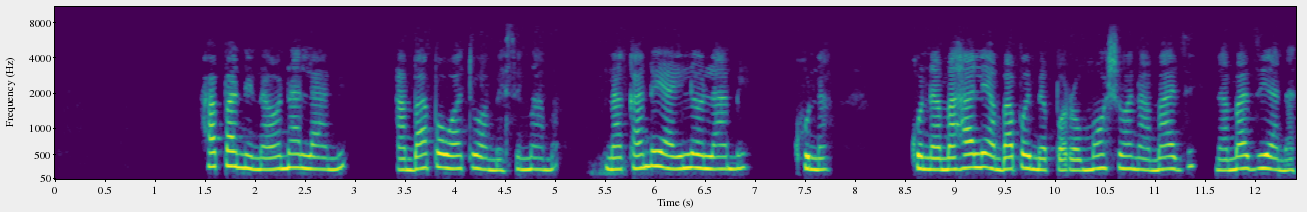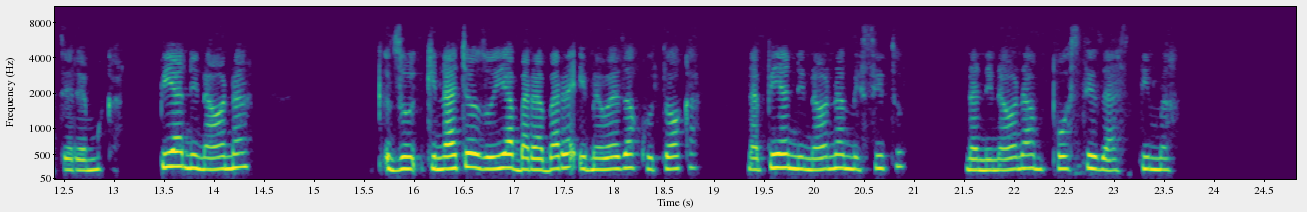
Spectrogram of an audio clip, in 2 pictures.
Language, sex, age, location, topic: Swahili, female, 18-24, Nakuru, health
